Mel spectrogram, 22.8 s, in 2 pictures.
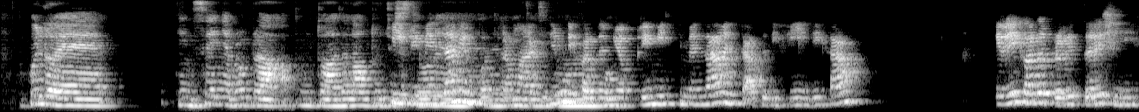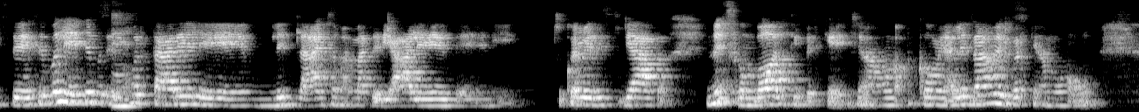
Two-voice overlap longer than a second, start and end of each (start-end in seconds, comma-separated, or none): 3.9-6.3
